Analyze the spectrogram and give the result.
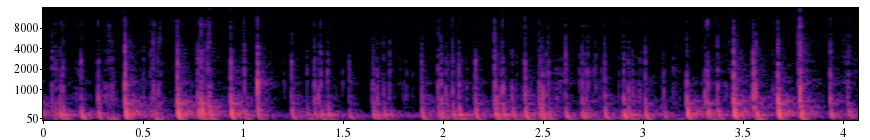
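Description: A yellow paperboard drink carton with a white plastic cap, hollow and apparently filled with liquid, is tapped and scratched with fingertips and nails, then shaken vigorously. The result is a rapid, steady run of soft, dull, hollow taps and thunks, mostly low in tone around 234 Hz with very little brightness. Each tap dies away almost at once.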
